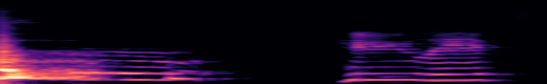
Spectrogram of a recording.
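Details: A Basset Hound joins in singing a nursery rhyme when his name is mentioned, giving two long, mournful howls, each held steady for about a second.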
